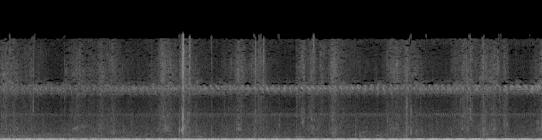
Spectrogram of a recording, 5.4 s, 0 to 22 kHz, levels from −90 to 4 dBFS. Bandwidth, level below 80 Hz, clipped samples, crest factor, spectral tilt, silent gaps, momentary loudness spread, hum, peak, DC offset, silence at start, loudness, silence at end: 17 kHz; -40 dBFS; under 0.1%; 20 dB; -5.5 dB/octave; none; 3 LU; none; -12 dBFS; under 0.1%; 0 s; -34 LUFS; 0 s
